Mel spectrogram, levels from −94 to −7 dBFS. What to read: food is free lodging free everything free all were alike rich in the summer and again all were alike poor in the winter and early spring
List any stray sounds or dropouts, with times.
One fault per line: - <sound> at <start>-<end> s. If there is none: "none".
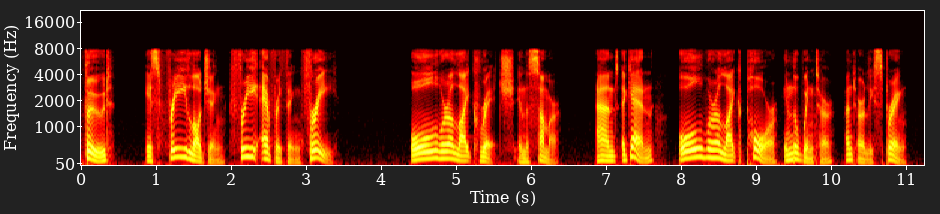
none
